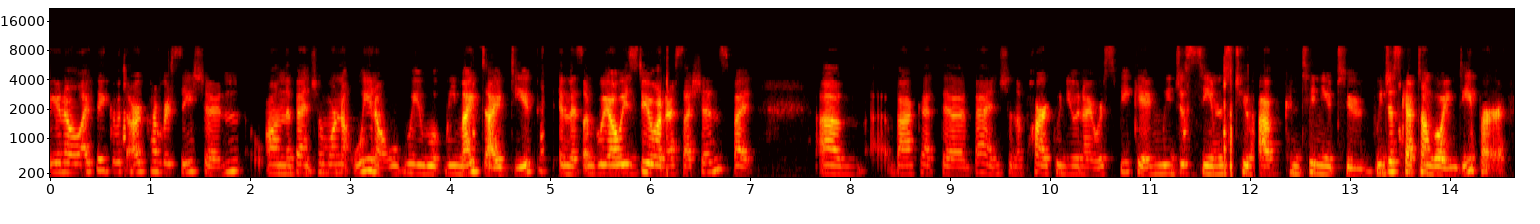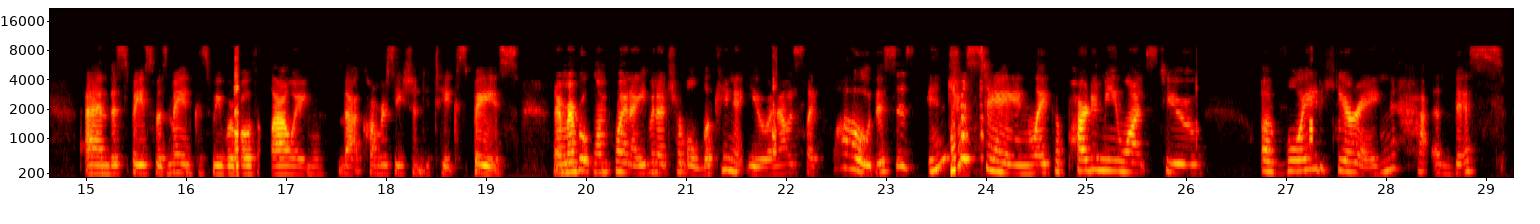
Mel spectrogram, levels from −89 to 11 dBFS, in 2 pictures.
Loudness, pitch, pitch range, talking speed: -28 LUFS, 205 Hz, 185-240 Hz, 210 wpm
